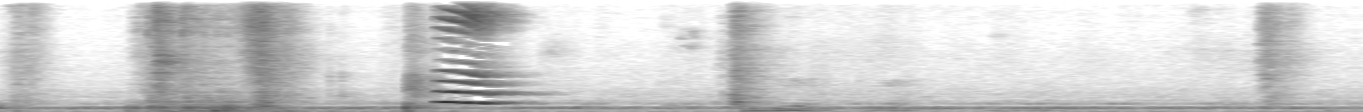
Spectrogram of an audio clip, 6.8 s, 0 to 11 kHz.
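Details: Six-week-old Labrador Retriever puppies, a litter of six born January 18, 2022, indoors on a live puppy cam; one short, high, harmonic-rich squealing yelp stands out among soft scuffling, clicks and a steady background hum.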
